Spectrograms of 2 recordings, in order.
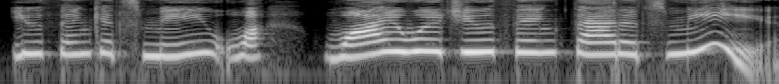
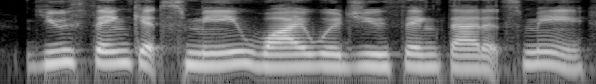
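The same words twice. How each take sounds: First: Much higher, slower, shocked rising pitch; high incredulous imitation. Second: Said in the usual way. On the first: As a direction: mimic her high, disbelieving inflection. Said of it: "That's exactly how she says it, like, influx up". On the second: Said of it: "I read it in the way that she said it".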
